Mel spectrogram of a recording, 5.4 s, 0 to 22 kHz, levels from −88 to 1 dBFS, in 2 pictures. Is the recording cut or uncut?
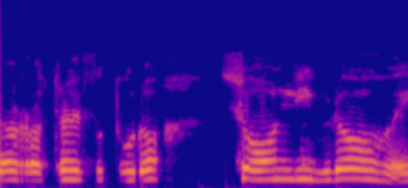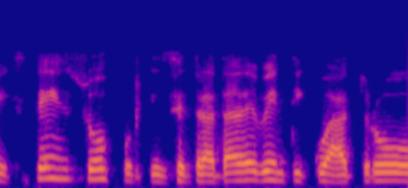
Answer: uncut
